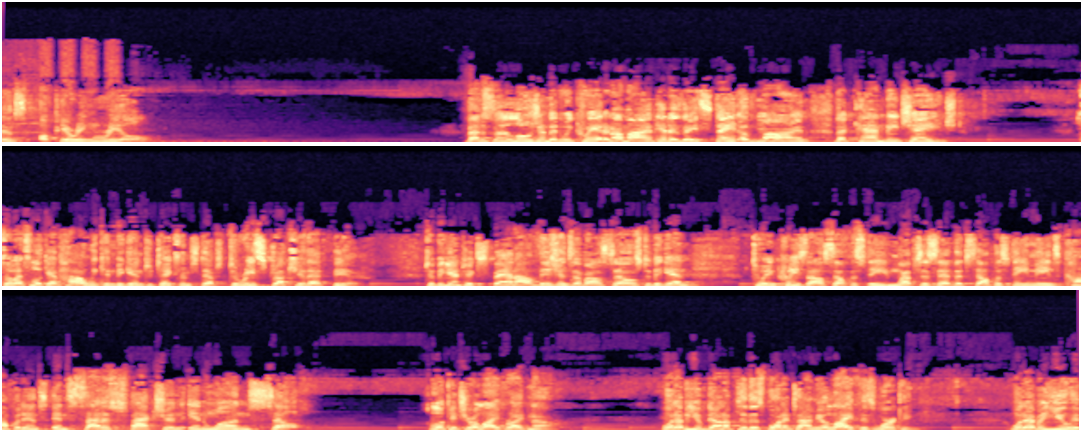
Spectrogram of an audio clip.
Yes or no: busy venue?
no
